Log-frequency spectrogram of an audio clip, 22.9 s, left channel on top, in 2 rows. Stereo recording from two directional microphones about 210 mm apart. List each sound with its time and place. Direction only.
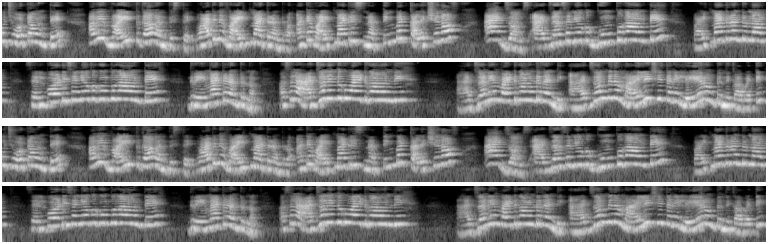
0.0 s a woman's voice: 15° right (ahead or behind)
